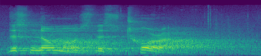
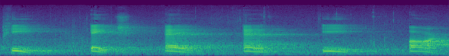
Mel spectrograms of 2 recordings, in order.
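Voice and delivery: ordinary talk

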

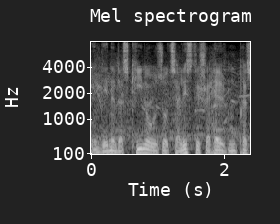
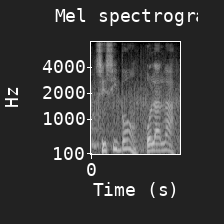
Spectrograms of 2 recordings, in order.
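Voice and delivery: higher-pitched quoted French exclamation; quoted call to audience; 8 semitones higher than usual. A narrator's reading. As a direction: lightly call it out, pitched well up. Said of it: "rief sie ins Publikum". (zitierter Ausruf ins Publikum, mit hoher Stimme)

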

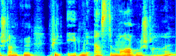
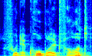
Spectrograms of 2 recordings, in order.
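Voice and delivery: plain reading voice

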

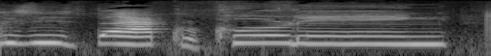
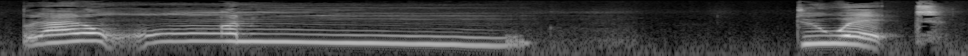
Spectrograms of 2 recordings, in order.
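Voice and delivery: whiny; 4 semitones higher, 4 dB louder, slower than usual. Real, not acted. Child whining refusal.

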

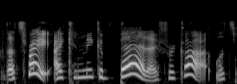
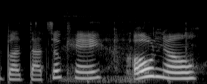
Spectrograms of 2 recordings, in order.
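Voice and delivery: ordinary delivery

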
